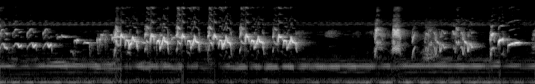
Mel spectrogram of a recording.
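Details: Sooty-headed bulbul calling as a trapping lure to provoke predators: a rapid, chattering string of slurred chirps lasting about two seconds, followed after a pause by sharper, scattered notes.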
